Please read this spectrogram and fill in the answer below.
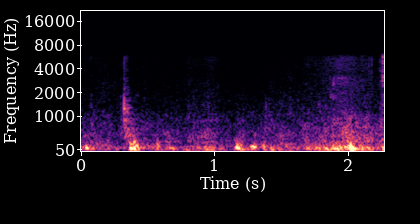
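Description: A person moving about, heard as a few soft thumps over a low rumble.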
